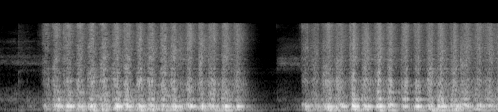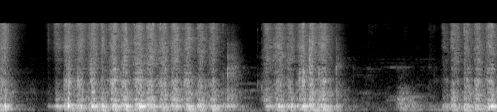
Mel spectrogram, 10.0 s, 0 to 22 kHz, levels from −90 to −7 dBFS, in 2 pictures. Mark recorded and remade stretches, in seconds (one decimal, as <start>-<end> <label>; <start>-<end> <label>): 0.0-1.8 recorded; 1.8-6.0 remade; 6.0-10.0 recorded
